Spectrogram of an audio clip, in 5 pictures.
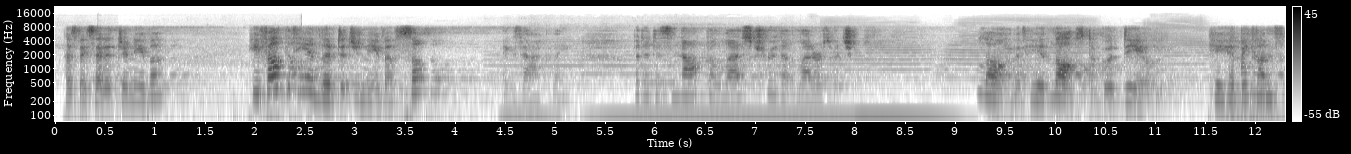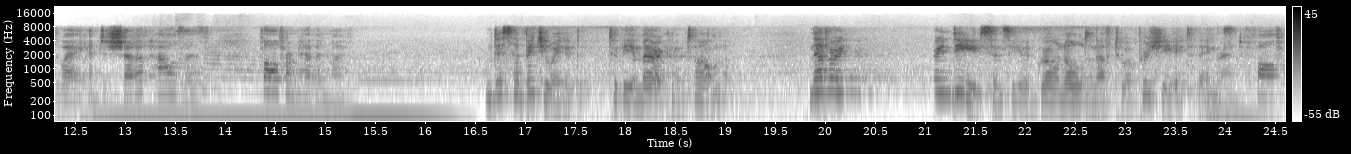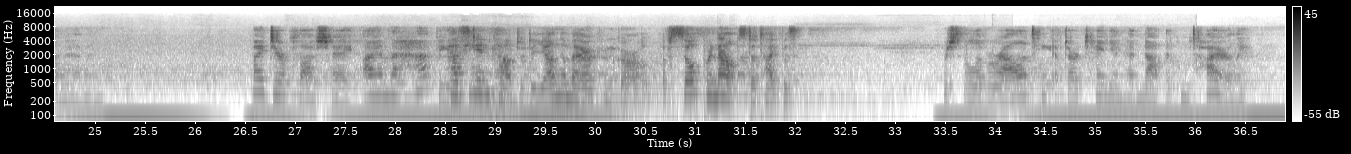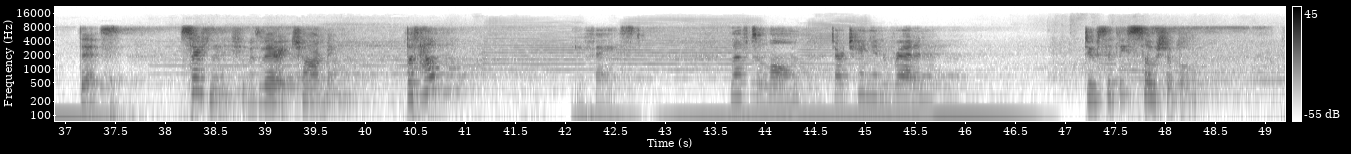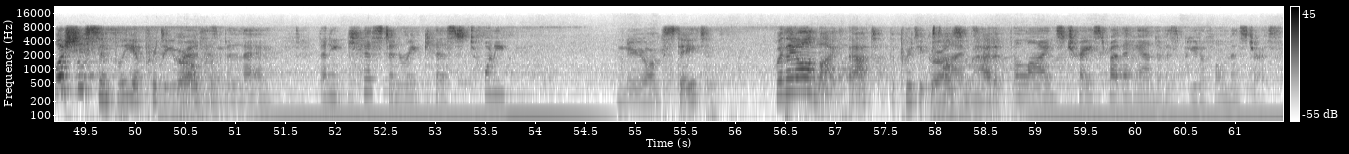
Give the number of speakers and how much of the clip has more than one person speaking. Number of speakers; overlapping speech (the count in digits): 2, about 5%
